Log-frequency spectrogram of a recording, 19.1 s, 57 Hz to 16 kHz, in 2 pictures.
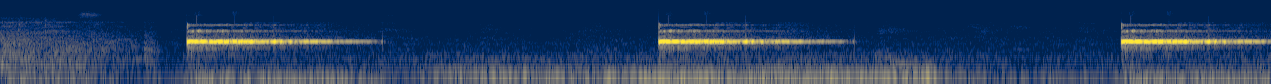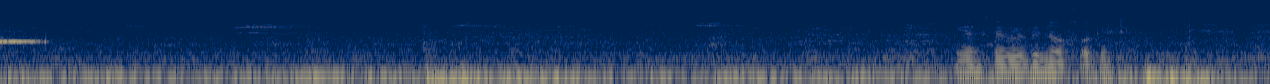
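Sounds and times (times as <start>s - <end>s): electronic pitched tone: 1.4s - 2.9s, 5.0s - 6.4s, 8.4s - 9.9s.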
